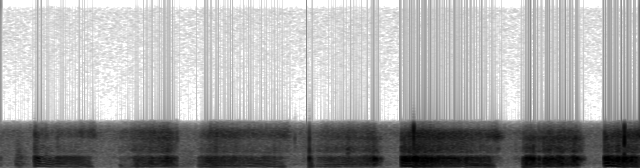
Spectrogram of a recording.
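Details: Snoring in a quiet room: rapid, rhythmic rattling breath noises on each inhale and exhale.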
